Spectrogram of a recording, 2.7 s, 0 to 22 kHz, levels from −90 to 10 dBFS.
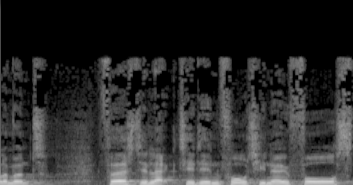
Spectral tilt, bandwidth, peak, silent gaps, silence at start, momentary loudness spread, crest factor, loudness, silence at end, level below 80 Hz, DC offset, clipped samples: -6 dB/octave; 15.5 kHz; -2 dBFS; none; 0 s; 4 LU; 14 dB; -16 LUFS; 0 s; -58 dBFS; under 0.1%; under 0.1%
